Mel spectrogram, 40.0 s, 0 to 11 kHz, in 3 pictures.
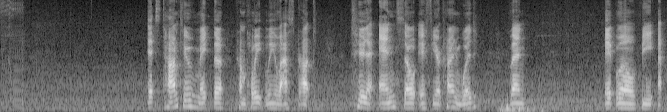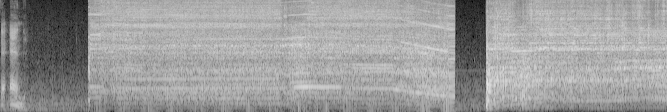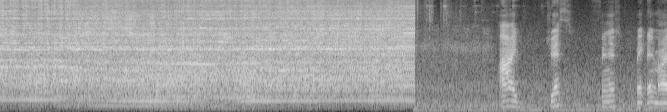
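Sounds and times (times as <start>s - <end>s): table saw cutting wood: 15.1s - 22.5s, 23.1s - 35.0s.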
